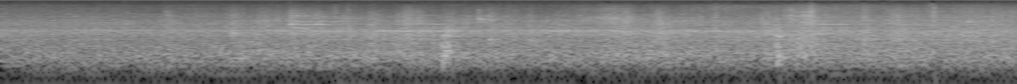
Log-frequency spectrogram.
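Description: Freight wagons of a work train, hopper wagons and a van, rolling slowly past on the track. There is a steady rumble of steel wheels on rail, a few sharp clacks over the rail joints, and a faint thin high squeal that comes in about two seconds in.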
